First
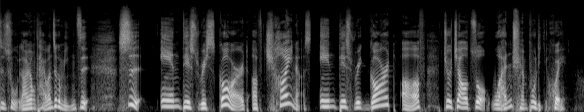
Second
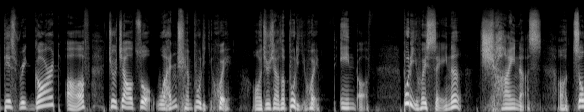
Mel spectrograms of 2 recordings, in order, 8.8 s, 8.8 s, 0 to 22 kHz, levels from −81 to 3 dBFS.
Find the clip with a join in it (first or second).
second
